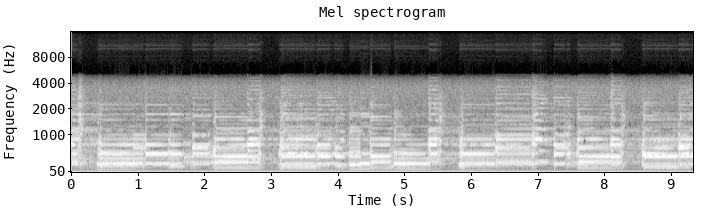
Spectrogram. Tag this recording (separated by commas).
Electronic organ, Music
